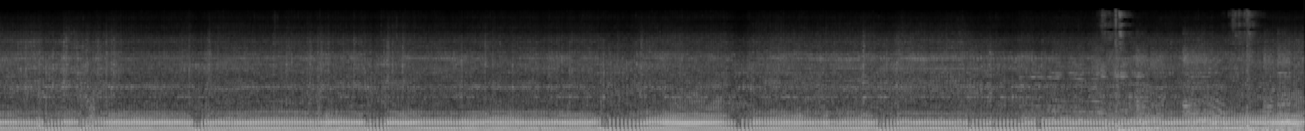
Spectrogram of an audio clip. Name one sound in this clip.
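A dirt bike engine drones loudly up close, revving up and down.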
